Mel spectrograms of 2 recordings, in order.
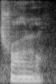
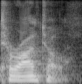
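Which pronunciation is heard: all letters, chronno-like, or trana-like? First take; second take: chronno-like; all letters. First: The first T sounds like CH; second T silent. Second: Every letter is pronounced, including both T sounds. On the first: The speaker is a local. "The second T, it's not even there. It's silent. And the first one is kind of like a CH" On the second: The speaker is from out of town. "People from out of town tend to pronounce all the letters"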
